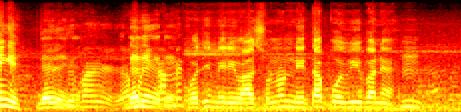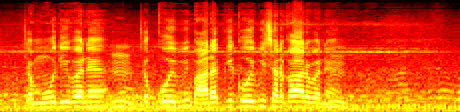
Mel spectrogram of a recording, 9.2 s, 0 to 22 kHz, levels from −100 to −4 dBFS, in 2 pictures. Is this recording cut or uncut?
cut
